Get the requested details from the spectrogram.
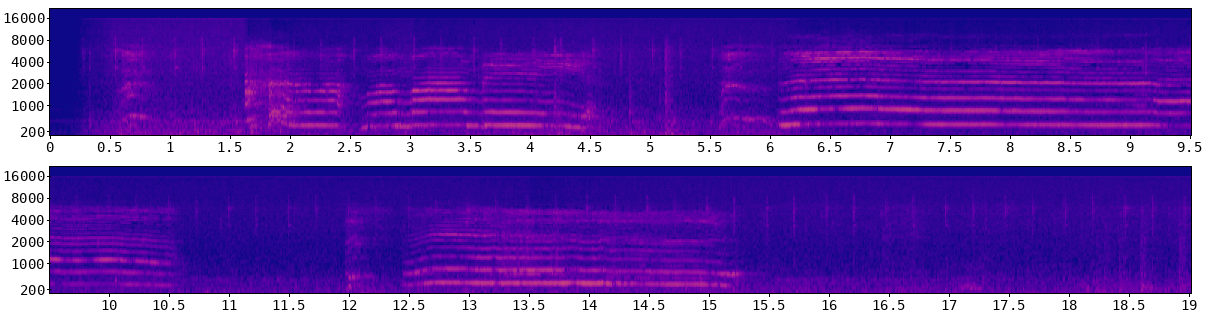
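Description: A two-year-old toddler in timeout complains and cries in three long, loud, high-pitched wailing bouts separated by short gasping pauses, with a faint steady ticking underneath as the crying trails off.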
